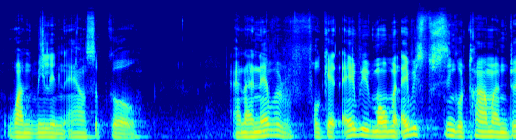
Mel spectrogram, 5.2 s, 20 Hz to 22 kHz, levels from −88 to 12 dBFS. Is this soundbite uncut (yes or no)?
no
